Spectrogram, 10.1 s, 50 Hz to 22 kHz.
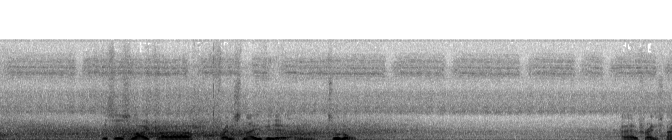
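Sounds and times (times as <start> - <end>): high-pitched insect chirring: 0.0 - 10.0.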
